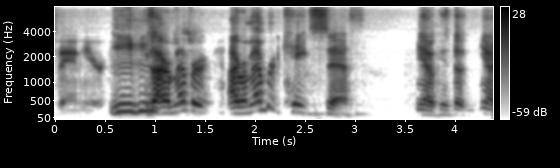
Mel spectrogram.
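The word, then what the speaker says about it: Cait Sith: And I've heard some people pronounce that character as Cat She. I'm like, why would you call it Cat She when clearly when you look at it, it says Kate Sith.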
